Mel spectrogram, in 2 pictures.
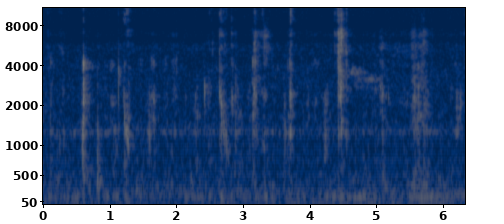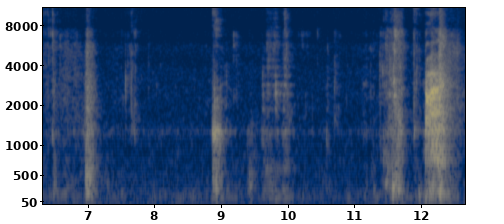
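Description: Close-miked chewing of a soft cheese roll: small wet mouth clicks throughout, with louder bursts about seven and nine seconds in and the loudest near the end.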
